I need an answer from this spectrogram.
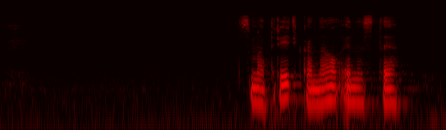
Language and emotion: Russian, neutral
